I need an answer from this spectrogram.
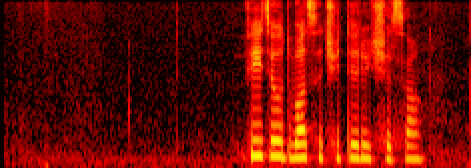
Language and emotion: Russian, neutral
